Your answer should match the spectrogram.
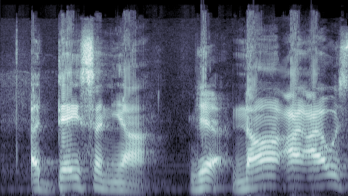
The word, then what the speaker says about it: Adesanya: It's Adesanya. Yeah. I always thought it was Adesanya, not Adesanya, but it's Adesanya.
